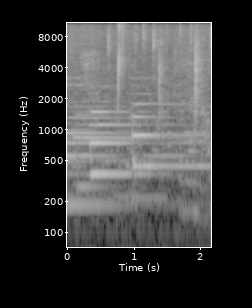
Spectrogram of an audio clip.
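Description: Piano playing a slow introduction: a few notes and chords are struck and left to ring, with new ones about every half second. A few light clicks sound over it.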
